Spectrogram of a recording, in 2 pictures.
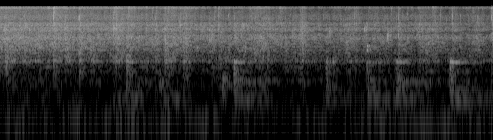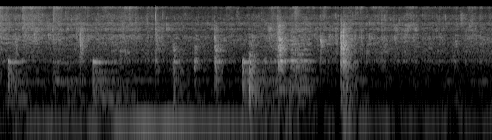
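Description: Chopped garlic, ginger and green chilli sizzling in hot oil in a stainless steel kadai, stirred with a wooden spatula that scrapes and knocks against the pan. The sizzle slowly dies down, and the spatula's knocks are loudest a little before the end.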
